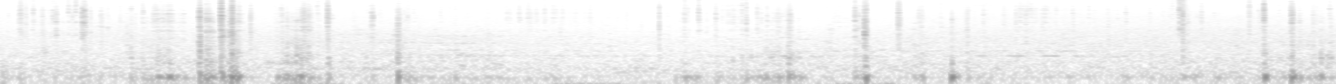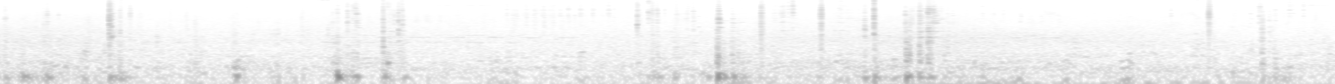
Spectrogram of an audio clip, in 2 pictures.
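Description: Brass-coloured wire chandelier frame and its shade panels clinking and rattling as they are handled and the panels slid out, with scattered sharp taps and clicks over a low background rumble.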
